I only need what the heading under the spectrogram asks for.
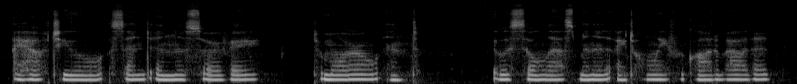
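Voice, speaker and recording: Whispering at a fairly slow pace, a soft-spoken woman uses a playful tone. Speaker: ASMR and gaming content creator, VTuber. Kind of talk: ASMR whispered roleplay talking to the listener. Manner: soft-spoken, whispered, playful.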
